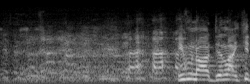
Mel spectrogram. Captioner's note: audience laughing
